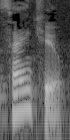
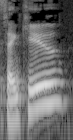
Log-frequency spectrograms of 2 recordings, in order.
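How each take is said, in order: First: The pitch falls at the end. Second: The pitch rises at the end. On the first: The speaker calls it right. "영어로는 thank you" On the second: The speaker calls it wrong. "thank you 이렇게 하지는 않죠"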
